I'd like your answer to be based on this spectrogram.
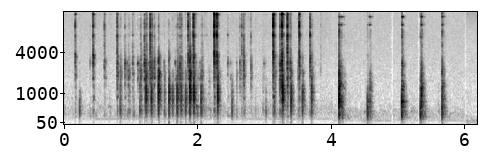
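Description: Blocks of blue and green kinetic sand are dropped into a stemmed clear glass and tamped down with a wooden muddler. A quick run of short, crisp taps and soft thuds crowds together at first, then thins out into a few separate, evenly spaced knocks with a faint glassy brightness.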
